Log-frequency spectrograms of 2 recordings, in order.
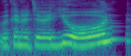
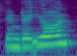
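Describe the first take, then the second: First: Said in the usual way. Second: Words stretched by a yawn. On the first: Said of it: "something like this". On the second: Shown as a demonstration. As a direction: talk through a demo yawn. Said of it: "So it's gonna be something like this".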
